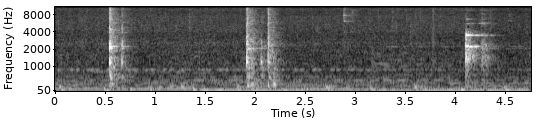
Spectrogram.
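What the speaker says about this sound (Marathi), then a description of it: "आणि मसाला ह्या तेलात छान एकजीव करायचा." Malvani masala stirred into hot oil in a pan for onion sambar: a soft steady sizzle with a few scraping, clinking strokes of a spoon against the pan at irregular intervals, close and fairly quiet, with no talking.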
